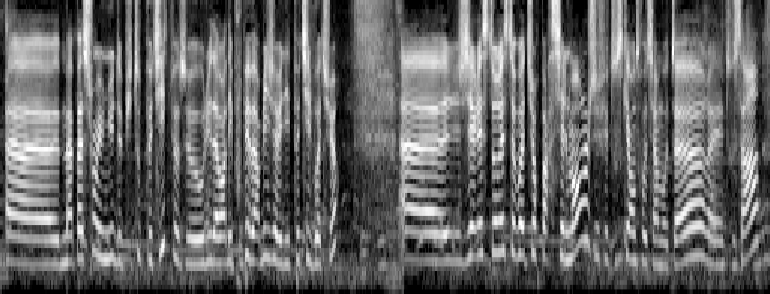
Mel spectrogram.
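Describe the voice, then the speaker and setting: Over noticeable background noise, a woman talks at a fairly quick pace in a high pitch with ordinary pitch variation. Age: 20s. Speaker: classic car owner. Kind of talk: testimony. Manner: halting.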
